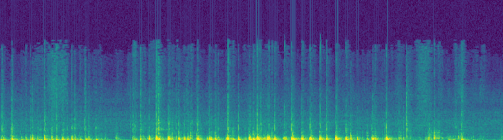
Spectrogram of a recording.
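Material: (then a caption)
Cardboard. A closed, medium corrugated cardboard shipping box for an Anker power bank, sealed with a green tape strip, is tapped and scratched with fingertips and short nails across its top and labels. Quick, dull, hollow taps with a low body mix with soft scratching, and the sound quiets near the end.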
